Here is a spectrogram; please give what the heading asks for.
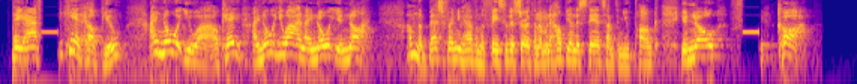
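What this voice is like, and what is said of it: Boston accent, Mark Wahlberg. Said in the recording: “This is a Boston accent. This is from the movie The Departed. ... This is Mark Wahlberg.”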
